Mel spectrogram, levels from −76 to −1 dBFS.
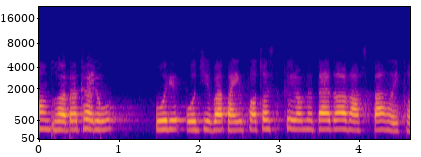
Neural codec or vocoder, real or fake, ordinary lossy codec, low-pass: codec, 16 kHz, 0.5 kbps, FunCodec, trained on Chinese and English, 25 frames a second; fake; Opus, 16 kbps; 7.2 kHz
